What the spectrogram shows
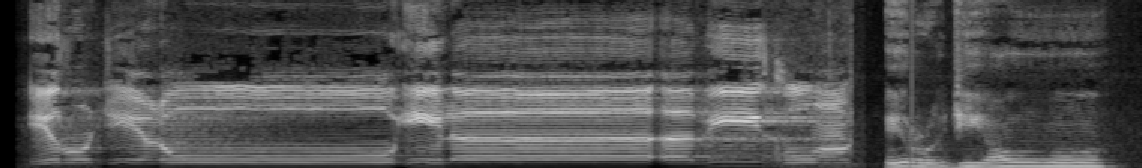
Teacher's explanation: So the Tafkheem here is because of a transient kasra caused by a transient hamza.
